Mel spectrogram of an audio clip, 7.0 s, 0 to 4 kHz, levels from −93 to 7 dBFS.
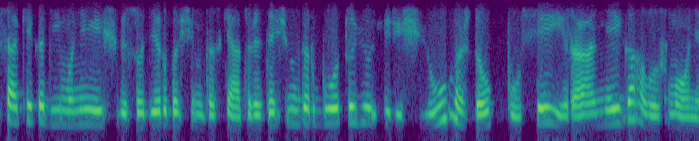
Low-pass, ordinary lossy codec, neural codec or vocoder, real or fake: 3.6 kHz; Opus, 24 kbps; none; real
